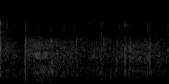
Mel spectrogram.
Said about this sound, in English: Go ahead, clap. That's worth it.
